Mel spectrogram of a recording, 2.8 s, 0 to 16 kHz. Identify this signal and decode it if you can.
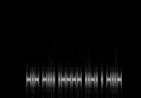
Morse code, heard as a keyed tone, about 46 wpm, 700 Hz. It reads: KB1FEX
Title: USA Call Signs - 6 Characters - Repeated 2x - 45wpm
